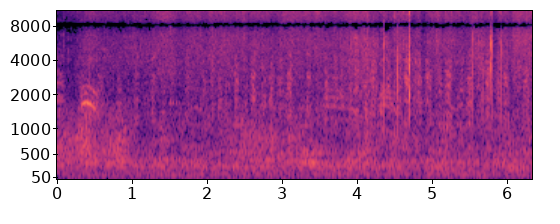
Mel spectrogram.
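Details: Playing Olde Boston Bulldogge pups, two brothers and a white sister, 1 year 8 months old, July 2012: a short high whine opens, then loud rough panting and scuffling throughout.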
